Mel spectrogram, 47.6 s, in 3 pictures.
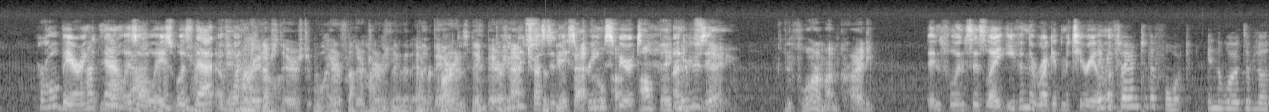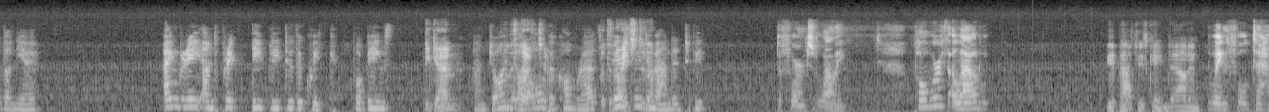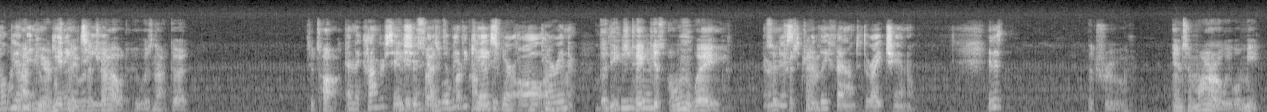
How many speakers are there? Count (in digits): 4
